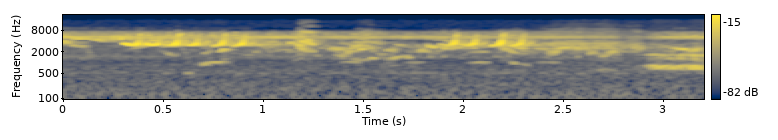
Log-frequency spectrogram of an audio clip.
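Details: Tailorbird chicks being fed a big worm, begging: two short bursts of rapid, high, ticking chirps, set against a steady high insect-like hiss and faint scattered bird notes.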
